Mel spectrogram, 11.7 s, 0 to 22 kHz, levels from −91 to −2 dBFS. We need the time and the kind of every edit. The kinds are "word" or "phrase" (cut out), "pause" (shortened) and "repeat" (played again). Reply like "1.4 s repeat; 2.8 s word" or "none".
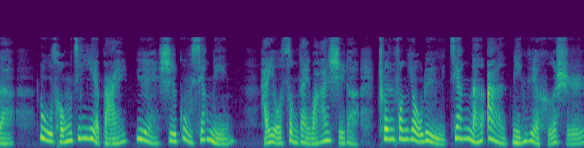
2.6 s pause; 4.8 s pause; 10.2 s pause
